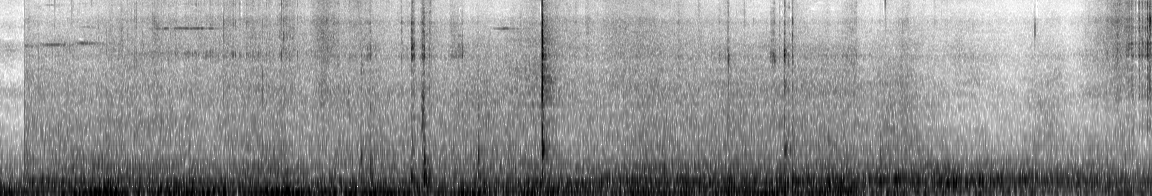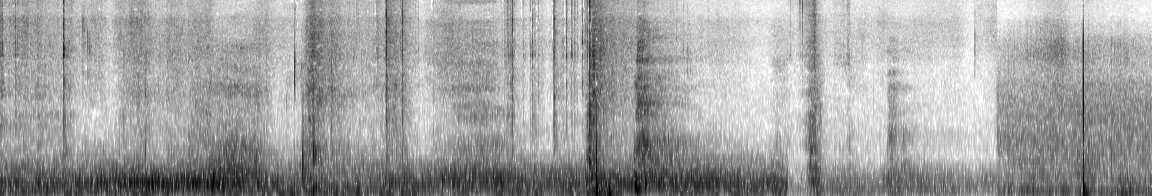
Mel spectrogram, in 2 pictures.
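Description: Pliers gripping and working rusty nails out of old weathered wooden boards: scraping and handling noise with a few sharp metallic clicks.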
